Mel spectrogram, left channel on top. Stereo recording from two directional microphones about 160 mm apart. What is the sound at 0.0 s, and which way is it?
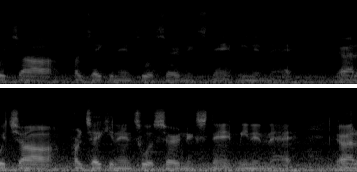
Speech, 20° left (ahead or behind).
